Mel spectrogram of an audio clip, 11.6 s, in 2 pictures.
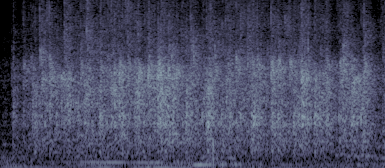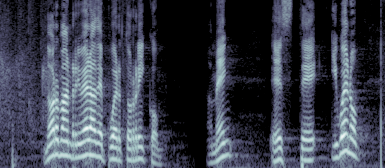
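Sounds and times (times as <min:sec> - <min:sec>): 
applause: 0:00.0 - 0:07.4
speech: 0:06.4 - 0:08.3, 0:08.9 - 0:11.3.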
